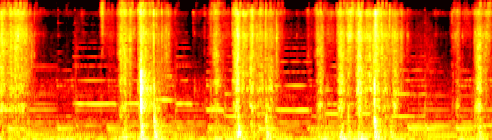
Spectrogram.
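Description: A knife chops aged kimchi on a cutting board in a series of quick, uneven strikes, close and fairly crisp, with steady background music underneath.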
